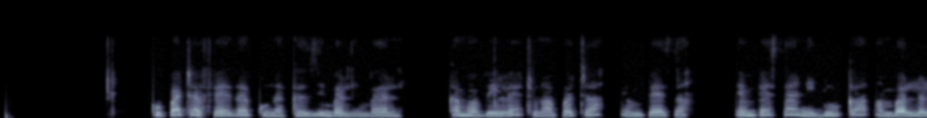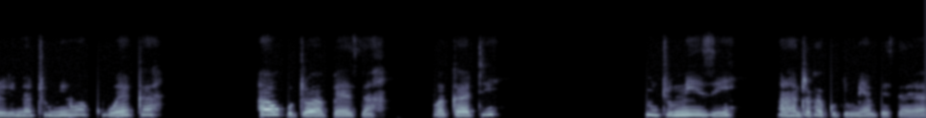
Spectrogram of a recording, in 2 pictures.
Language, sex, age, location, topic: Swahili, female, 18-24, Kisumu, finance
